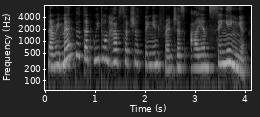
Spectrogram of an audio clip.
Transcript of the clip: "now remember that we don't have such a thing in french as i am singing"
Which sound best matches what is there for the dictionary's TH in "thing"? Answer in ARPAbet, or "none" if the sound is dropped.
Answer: TH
